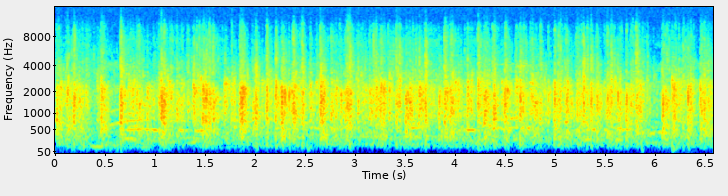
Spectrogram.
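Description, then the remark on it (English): An audience breaks into sustained applause as a hand clap of praise to the Lord before being seated, many hands clapping in a dense, steady roar that holds at an even level for several seconds, with a few indistinct voices mixed in. “Give the Lord a good hand clap of praise before you're seated tonight.”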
